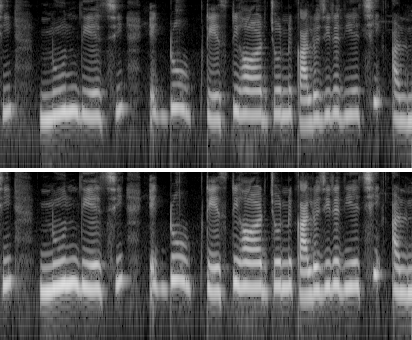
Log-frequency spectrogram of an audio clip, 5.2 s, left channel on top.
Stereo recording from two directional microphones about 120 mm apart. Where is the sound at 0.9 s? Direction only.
35° right (ahead or behind).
